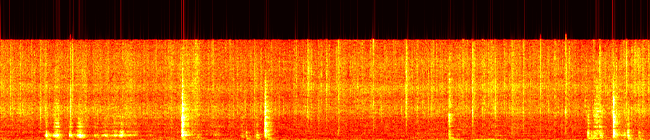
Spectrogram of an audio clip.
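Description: Corned beef and egg omelette patties sizzling steadily in oil in a nonstick frying pan, while a metal spoon scrapes and taps against the pan as it lifts a patty; a few sharp clicks stand out, the loudest about two and three seconds in.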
